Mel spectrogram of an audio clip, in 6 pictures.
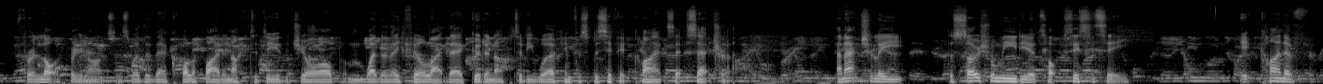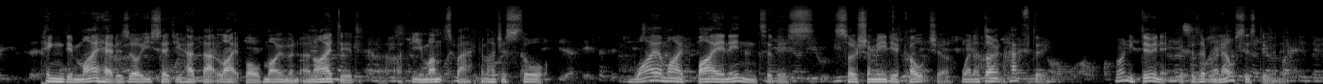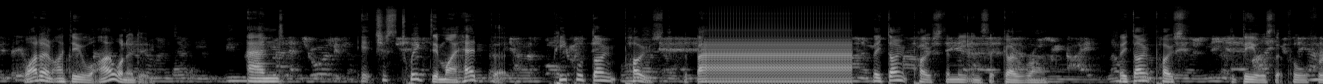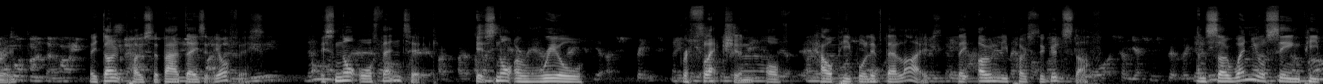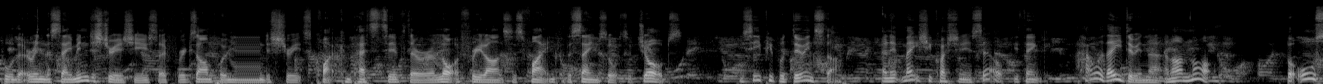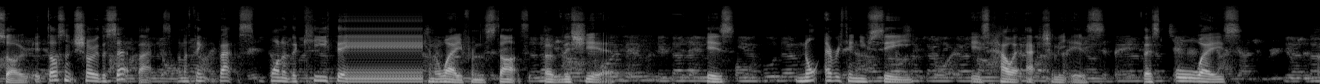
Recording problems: background chatter; noticeable; throughout; 2 voices, 10 dB below the speech
audio freezing; at 34 s for 1.5 s, at 55 s and at 1:10 for 0.5 s

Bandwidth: 16.5 kHz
